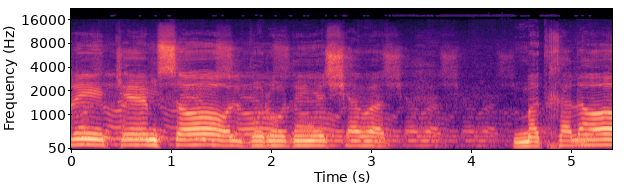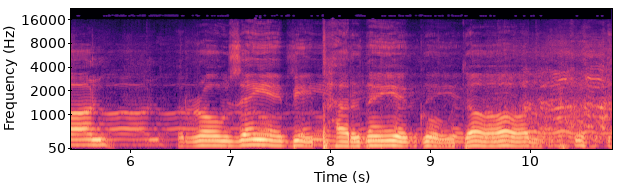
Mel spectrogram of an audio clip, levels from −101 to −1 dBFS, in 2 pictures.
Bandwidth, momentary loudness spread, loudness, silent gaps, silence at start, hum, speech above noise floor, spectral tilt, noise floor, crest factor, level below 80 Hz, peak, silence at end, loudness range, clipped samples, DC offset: 15.5 kHz; 14 LU; -15 LUFS; none; 0 s; none; 24 dB; -6.5 dB/octave; -38 dBFS; 14 dB; -46 dBFS; 0 dBFS; 0 s; 7 LU; under 0.1%; under 0.1%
